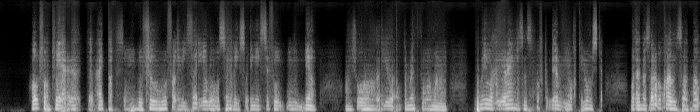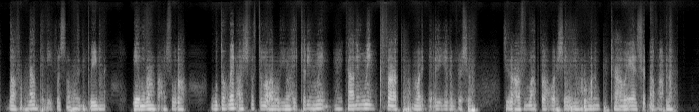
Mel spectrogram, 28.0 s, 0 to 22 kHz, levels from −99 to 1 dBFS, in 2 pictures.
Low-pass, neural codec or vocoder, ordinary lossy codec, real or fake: none; codec, 44.1 kHz, 0.9 kbps, DAC; none; fake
